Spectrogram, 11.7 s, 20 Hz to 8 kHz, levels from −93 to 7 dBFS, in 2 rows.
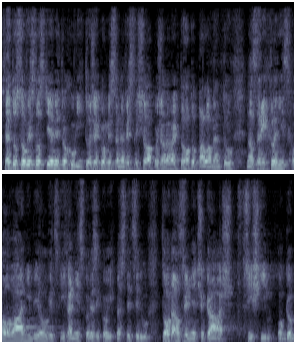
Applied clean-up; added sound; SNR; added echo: none; none; none; reverberation time 0.2 s.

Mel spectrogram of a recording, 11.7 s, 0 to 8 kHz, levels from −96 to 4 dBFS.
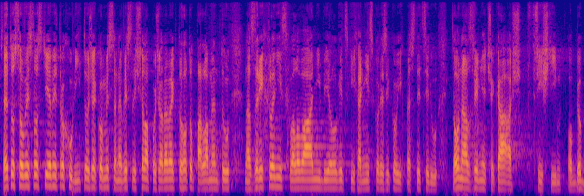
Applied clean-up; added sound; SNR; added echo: none; none; none; none.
